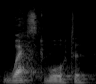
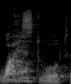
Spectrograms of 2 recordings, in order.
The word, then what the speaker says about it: Wastwater: You trying to pronounce Westwater? – No, Wast. – Okay. – It's spelt with an A. – Oh, right. Wastwater. – Yeah. Wast.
